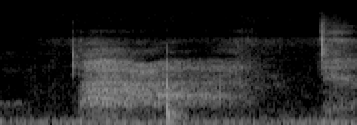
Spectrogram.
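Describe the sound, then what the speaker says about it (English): Sniffing at a glass of Akashi Meisei Japanese blended whisky: a long, steady close inhalation through the nose, with a short sharp sniff just before it and another brief sniff near the end. "I'm going to coat the glass a little bit here and take a nice little sniff."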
